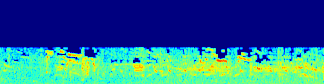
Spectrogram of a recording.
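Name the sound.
seagulls calling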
